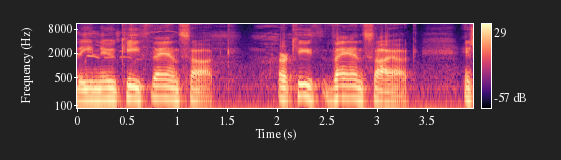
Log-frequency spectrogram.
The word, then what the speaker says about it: Van Scyoc: said he knew keith van sock or keith van sayoc and she says it's not van sayoc it's van sock and so he asked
